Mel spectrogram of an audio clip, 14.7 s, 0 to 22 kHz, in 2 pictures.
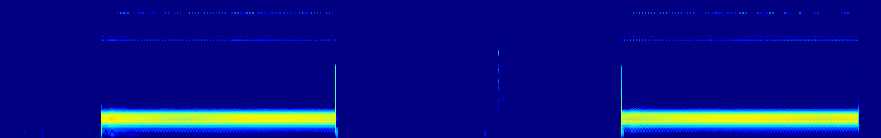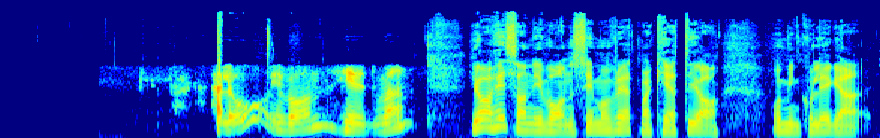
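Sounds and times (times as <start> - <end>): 
telephone ringback tone while a call connects: 0.8 - 2.8, 5.2 - 7.2
speech: 9.2 - 14.6.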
